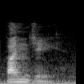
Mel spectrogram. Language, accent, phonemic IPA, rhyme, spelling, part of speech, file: English, US, /ˈbʌn.d͡ʒi/, -ʌndʒi, bungee, noun / verb, En-us-bungee.ogg
- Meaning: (noun) 1. An elastic fabric-bound strap with a hook at each end, used for securing luggage 2. An elastic cord tied to the ankles of the jumper in bungee jumping 3. A rubber eraser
